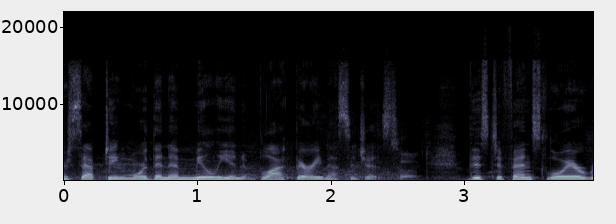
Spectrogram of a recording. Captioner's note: speaking French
